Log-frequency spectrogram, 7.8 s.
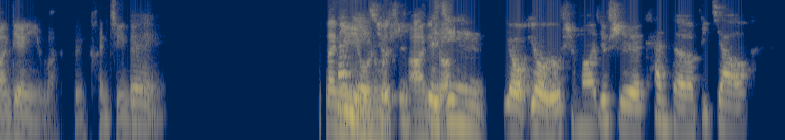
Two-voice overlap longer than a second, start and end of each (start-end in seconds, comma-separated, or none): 3.3-4.6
